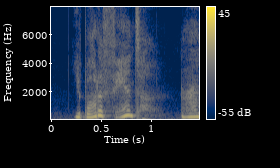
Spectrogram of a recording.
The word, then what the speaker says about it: Fanta: It's Fanta, not Fanta.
